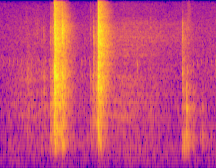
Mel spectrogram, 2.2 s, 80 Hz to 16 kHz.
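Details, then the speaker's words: BSR record changer in a Marconi 4045 record player, after service with centre spindle refitted: two crisp clicks about half a second apart then a fainter one as the mechanism cycles; spindle clicking properly into place. "cycle the mechanism at least once and you'll hear a click. There we go. And that's this clicking into place."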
